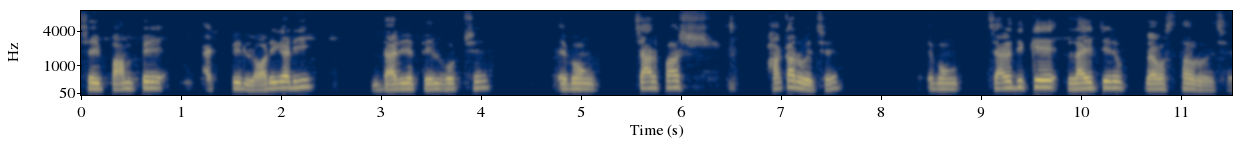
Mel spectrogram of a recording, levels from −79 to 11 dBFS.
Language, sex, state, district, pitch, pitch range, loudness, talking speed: Bengali, male, West Bengal, Dakshin Dinajpur, 165 Hz, 150-190 Hz, -18 LUFS, 100 wpm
